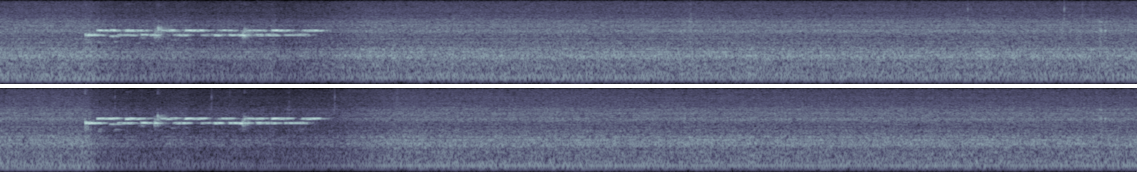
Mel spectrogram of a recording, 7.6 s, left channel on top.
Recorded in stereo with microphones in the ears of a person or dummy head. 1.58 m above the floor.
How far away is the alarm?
About 0.9 m.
